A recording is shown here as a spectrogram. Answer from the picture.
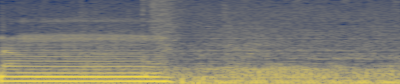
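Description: A man's voice holding a drawn-out hesitation sound, a long 'nnng' at one steady pitch for nearly a second, then dropping away to quieter background sound.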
